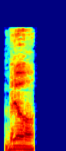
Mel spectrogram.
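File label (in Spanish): "blo", Spanish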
